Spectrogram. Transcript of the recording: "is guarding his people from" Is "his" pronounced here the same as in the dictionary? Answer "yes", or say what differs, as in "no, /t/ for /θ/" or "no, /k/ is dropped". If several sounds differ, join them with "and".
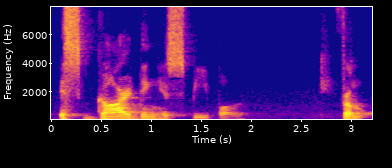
no, /s/ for /z/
